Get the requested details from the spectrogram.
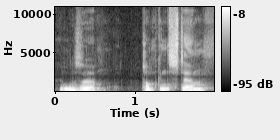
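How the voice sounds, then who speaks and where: A man's voice: extremely low pitch, measured pace, darkish tone, slight background noise. A man hosting a casual how-to video, chatting as he works and talking to his worms. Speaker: vlog host and worm farmer.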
